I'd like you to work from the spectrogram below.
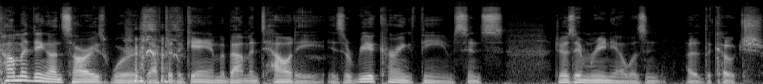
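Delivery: very calm, soothing public-radio news reading. Speaker reads a question aloud to bring everyone's emotions down, very calm reading. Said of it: "I'm going to try to read it very calmly".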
